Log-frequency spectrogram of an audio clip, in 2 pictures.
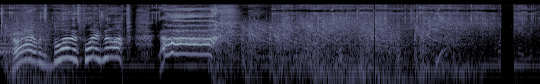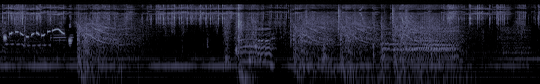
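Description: Toy bricks blow apart in crackling explosions.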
